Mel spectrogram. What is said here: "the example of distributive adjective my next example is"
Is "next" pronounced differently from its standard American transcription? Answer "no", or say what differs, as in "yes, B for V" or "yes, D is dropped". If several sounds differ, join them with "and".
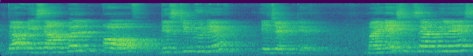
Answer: yes, K is dropped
